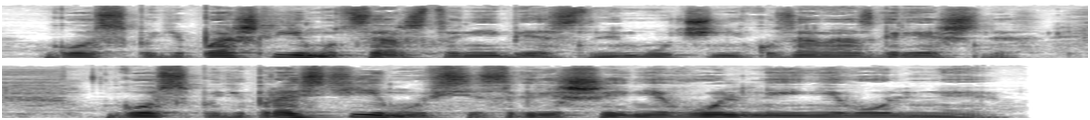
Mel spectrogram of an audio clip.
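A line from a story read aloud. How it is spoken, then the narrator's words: Women whispering. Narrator (Russian): Женщины шептали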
